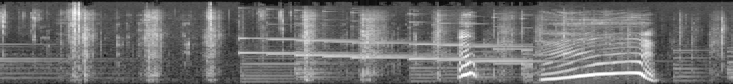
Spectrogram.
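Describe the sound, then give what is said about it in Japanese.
Crisp crunches from biting wavy-cut peanut miso potato chips, several sharp bursts mixed with chiming tones and a sustained sweeping electronic tone. “歯触り豊かなポテトチップの食感が癖になる、このウェーブしたね、なみなみのデコボコした形のポテトチップスですね。いただきます。”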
